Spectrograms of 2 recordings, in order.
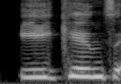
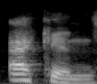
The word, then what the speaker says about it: Ekans: it, I am sorry, Eakin's avatar on VR chat the other day? Oh yeah, when I was watching you guys' stream or whatever, it's Ekans. It's supposed to be snake Ekans. Backwards.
